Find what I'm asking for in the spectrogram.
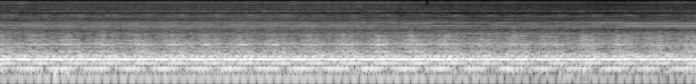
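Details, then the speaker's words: Mini split AC after replacing the faulty capacitor: steady, even compressor hum with a regular fan beat and no rattles or clicks. The unit runs normally, and the lines sweat and go icy cold. "Bueno, aquí ya reemplazamos. Más o menos ese es el sonido que debe de tener. Y lo que es la tubería empieza a sudar y a quedar helada."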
